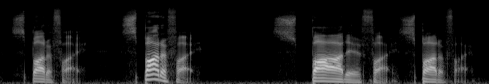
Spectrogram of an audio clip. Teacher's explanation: very light T sound sounds like a light D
